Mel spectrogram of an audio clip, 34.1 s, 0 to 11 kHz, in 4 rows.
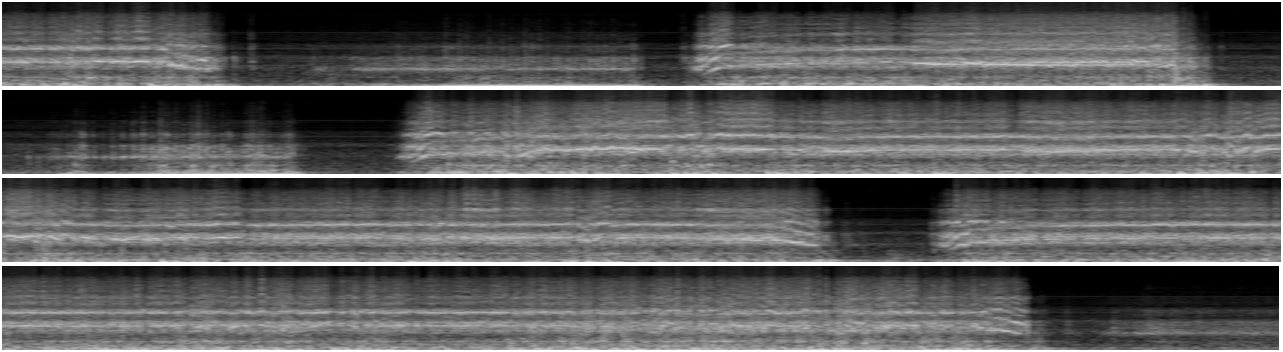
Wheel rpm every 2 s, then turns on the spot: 150, 10, 120, 200, 30, 60, 230, 230, 220, 230, 230, 110, 230, 240, 230, 210, 50.
2-4 8-10 22-24 32-34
